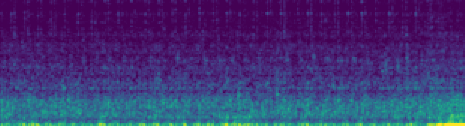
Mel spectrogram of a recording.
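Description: Classic Chevrolet Nova's engine running at low speed as the car rolls slowly past, a steady low rumble with a quick, even beat that grows louder near the end.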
